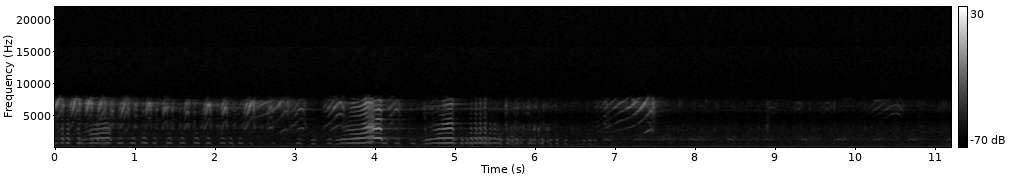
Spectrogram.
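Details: Wood duck mating ritual on a bayou, late October; hens call loudly, chasing and posturing before drakes. Repeated short harmonic notes and several sharp rising squeals for about six seconds, then mostly quiet low background with faint high whistles.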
